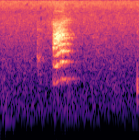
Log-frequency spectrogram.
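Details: Cat talking to its humans, giving one brief high chirp-like meow, with a faint tap just before it and another soft knock at the end.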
